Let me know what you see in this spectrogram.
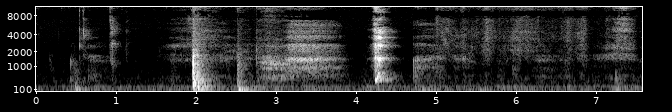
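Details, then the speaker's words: Young woman with hiccups after eating very hot pepper powder in a spicy challenge, following a coughing fit: a few sharp, abrupt, irregularly spaced hiccups with quiet breathing and soft voice in a small room. "yeah I think I just have the hiccups now great"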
